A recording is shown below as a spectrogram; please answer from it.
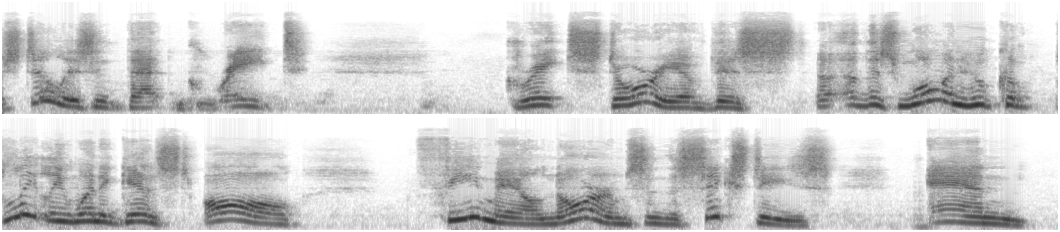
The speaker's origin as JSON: {"language": "English", "region": "Kansas", "country": "United States", "tie": "born or raised there", "said": "Well, I grew up in Kansas, you know, where all dreams, all you have is your dreams"}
